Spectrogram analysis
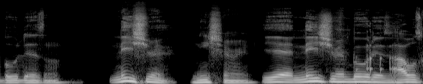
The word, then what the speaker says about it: Nichiren: All right, so I want to make sure I pronounce it right. Yeah. Nichiren Buddhism. Nichiren.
